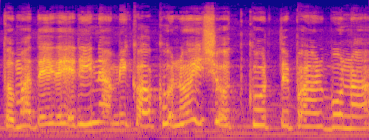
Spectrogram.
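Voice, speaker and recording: A woman's voice: very high voice, normal speed, gravelly, a bit bright, faint music behind, exaggerated voice. A woman voicing a helpless, grateful old beggar grandmother who gives blessings in a cartoon. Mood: tearful gratitude. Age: older. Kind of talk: scripted cartoon dialogue.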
